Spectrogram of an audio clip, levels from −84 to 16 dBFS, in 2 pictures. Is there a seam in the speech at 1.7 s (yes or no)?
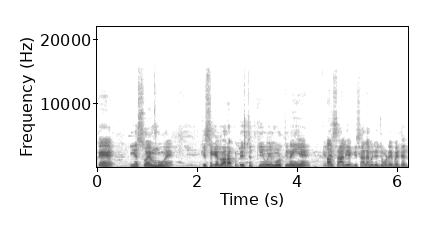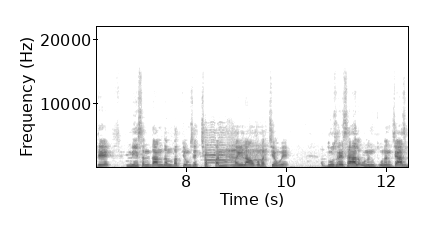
no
